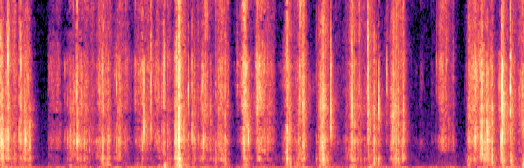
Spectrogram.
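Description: Advertisement paper crinkling and rustling in irregular crackles as it is folded and pressed around a small rock.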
